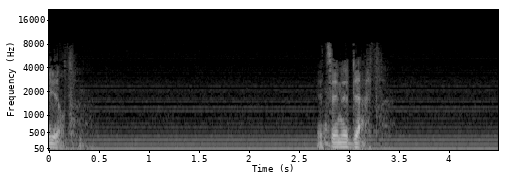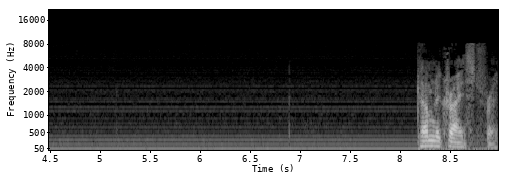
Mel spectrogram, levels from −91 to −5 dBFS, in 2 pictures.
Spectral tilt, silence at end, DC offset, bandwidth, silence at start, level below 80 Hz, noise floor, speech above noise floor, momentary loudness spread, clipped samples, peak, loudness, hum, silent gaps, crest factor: -6.5 dB/octave; 0 s; under 0.1%; 8.4 kHz; 0 s; -52 dBFS; -51 dBFS; 21 dB; 25 LU; under 0.1%; -10 dBFS; -30 LUFS; none; none; 28 dB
